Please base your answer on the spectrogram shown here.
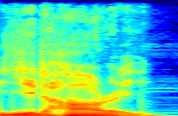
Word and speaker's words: Yidhari: Can you walk, Yidhari? Ah, so you have to pronounce the H in her name. Yidhari.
